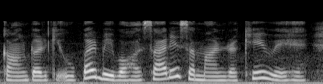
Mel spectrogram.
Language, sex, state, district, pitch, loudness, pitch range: Hindi, female, Jharkhand, Ranchi, 195 Hz, -15 LUFS, 190-240 Hz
